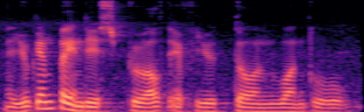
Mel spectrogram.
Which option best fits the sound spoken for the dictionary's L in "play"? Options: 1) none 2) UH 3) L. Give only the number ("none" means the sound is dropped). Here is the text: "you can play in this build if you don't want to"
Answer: 3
